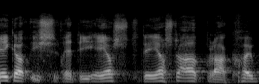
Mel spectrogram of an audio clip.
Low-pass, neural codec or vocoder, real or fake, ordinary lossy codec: none; codec, 24 kHz, 0.9 kbps, WavTokenizer, small release; fake; none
